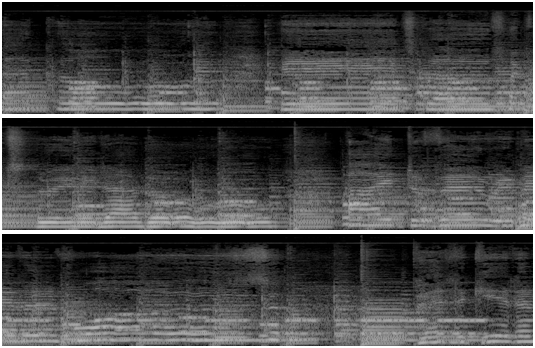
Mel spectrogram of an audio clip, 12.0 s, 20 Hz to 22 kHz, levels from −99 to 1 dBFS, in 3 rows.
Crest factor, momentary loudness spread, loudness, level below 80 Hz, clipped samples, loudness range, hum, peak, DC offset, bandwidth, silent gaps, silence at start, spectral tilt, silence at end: 16 dB; 6 LU; -34 LUFS; -62 dBFS; under 0.1%; 2 LU; none; -18 dBFS; under 0.1%; 16.5 kHz; none; 0 s; -7 dB/octave; 0 s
